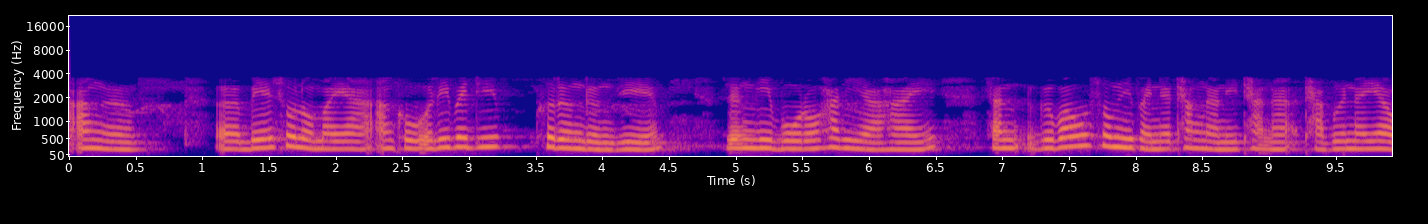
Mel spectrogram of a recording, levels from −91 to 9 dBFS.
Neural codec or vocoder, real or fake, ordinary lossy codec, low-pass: none; real; none; 3.6 kHz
